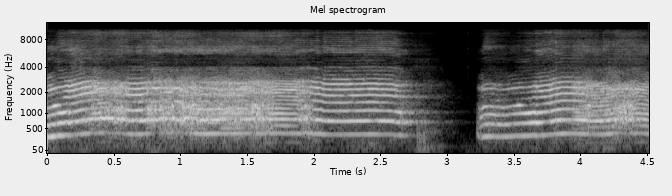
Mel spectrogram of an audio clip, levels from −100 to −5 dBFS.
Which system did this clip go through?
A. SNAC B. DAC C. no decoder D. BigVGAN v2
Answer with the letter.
B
